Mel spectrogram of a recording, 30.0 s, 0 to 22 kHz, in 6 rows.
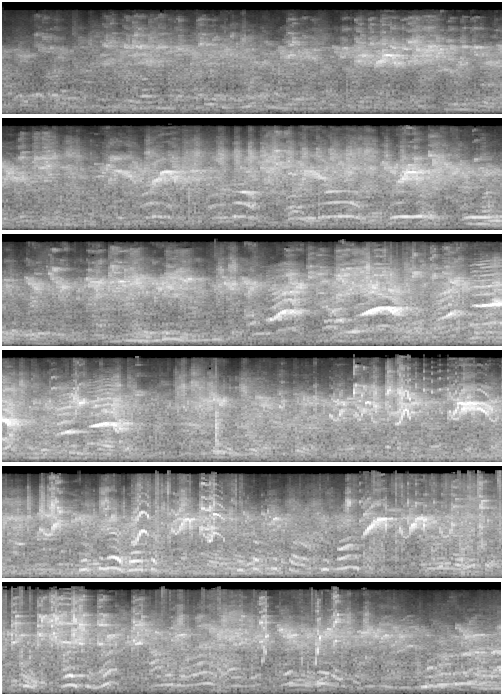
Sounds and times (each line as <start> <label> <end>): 0.0 birds 29.9
6.4 livestock 29.9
